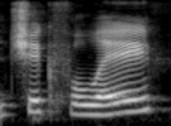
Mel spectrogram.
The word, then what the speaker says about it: Chick-fil-A: But it's also, we say Chick-fil-A. It's not really a fillet.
